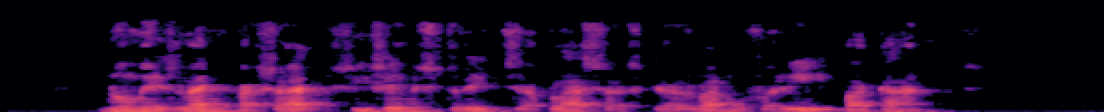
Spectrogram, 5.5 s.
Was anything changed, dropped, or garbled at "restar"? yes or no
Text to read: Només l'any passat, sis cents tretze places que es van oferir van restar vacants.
yes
